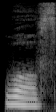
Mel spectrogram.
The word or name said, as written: Wolves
